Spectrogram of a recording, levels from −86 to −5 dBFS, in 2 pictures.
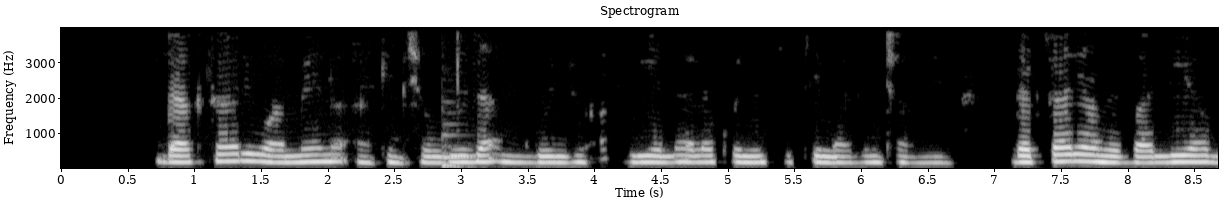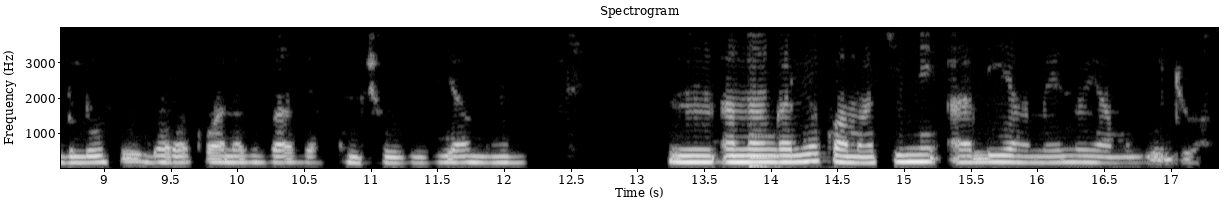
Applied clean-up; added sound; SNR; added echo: neural mask model RNNoise.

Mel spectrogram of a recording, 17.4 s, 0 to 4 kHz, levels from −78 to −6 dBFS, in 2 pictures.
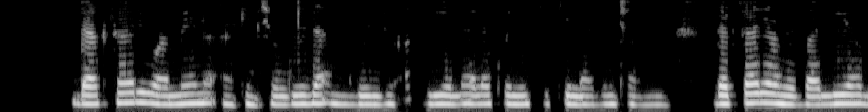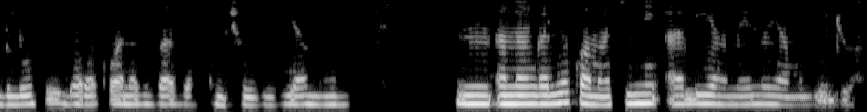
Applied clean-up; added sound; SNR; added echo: none; none; none; none.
